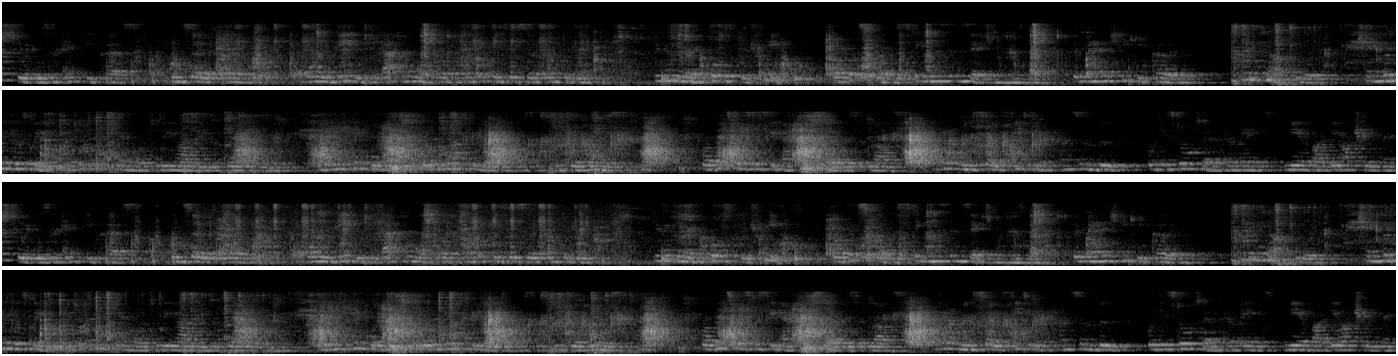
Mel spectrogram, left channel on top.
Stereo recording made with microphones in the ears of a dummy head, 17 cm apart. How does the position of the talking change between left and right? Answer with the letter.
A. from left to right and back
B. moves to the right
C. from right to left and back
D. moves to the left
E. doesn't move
E.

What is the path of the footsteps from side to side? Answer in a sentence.
In this clip you hear the footsteps move from right to left.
